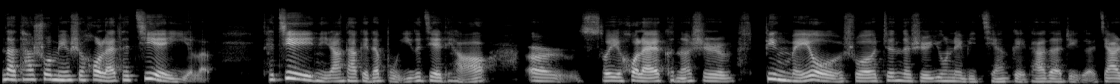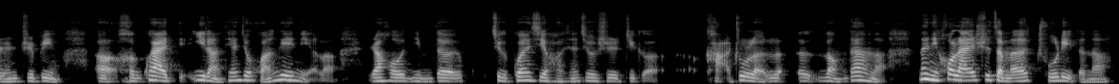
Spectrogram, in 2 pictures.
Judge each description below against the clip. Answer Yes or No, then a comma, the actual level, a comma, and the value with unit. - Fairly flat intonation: No, average, 4.5 semitones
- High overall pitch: No, medium, 160 Hz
